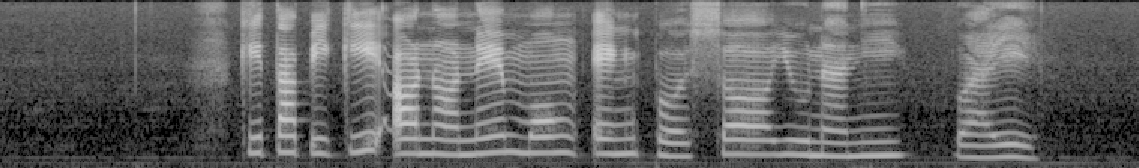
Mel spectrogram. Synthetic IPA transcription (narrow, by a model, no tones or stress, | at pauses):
kit̪ap̚ikiʔɔnɔnemʊŋɪŋb̥ɔ̤sɔjunani | wae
